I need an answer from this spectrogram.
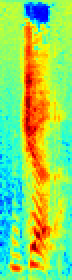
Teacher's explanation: We have learned that it is a voiced palato-alveolar affricate, j.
